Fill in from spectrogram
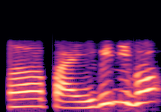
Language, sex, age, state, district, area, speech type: Assamese, female, 60+, Assam, Charaideo, urban, conversation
